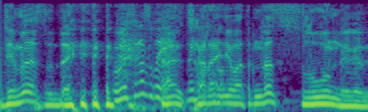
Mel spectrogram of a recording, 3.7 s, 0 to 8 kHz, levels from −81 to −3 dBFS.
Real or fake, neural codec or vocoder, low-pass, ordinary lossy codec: fake; codec, 16 kHz, 16 kbps, FreqCodec, larger model; 7.2 kHz; none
